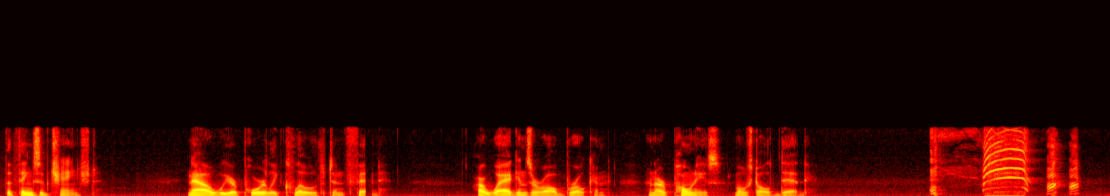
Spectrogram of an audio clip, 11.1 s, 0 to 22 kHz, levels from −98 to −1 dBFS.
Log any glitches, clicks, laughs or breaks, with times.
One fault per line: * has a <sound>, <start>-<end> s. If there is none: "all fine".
* has a dropout, 3.6-3.7 s
* has a laugh, 9.3-10.8 s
